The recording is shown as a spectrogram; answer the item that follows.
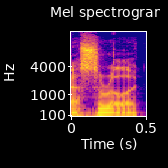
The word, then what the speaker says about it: Cyrillic: Acrylic. Is that how you pronounce the Russian alphabet? Acrylic? Cyrillic? – Yeah, Cyrillic.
